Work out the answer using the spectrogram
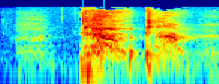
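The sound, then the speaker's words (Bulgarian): Two harsh coughs from a person, loud and separate, the first longer and rougher, the second shorter and sharper, with no talk around them. “Извинявайте, толкова се вдъхнових, че се закашлях.”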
